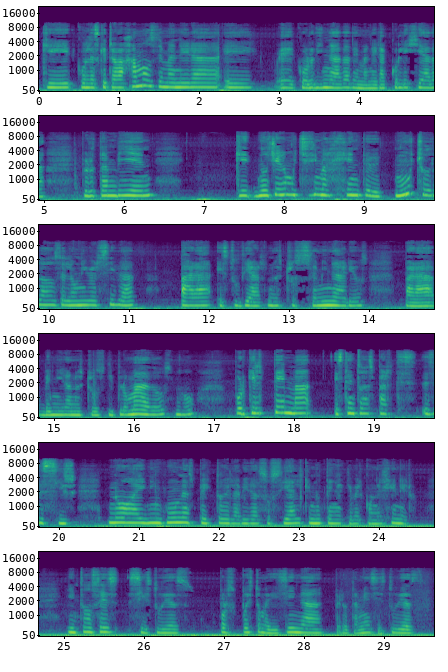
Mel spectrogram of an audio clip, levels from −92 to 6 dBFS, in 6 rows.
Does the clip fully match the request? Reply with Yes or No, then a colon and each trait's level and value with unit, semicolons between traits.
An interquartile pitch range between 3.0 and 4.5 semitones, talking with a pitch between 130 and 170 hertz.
No: average, 3.8 semitones; high, 190 Hz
